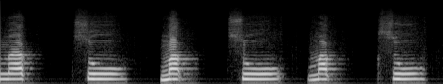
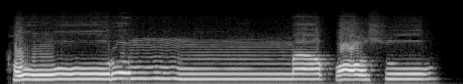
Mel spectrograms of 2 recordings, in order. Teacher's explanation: huruf qf mati jangan ditahan-tahan biar lepaskan dia lantunkan je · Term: Qalqalah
